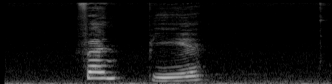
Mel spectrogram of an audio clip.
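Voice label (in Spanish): "分别", chino mandarin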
